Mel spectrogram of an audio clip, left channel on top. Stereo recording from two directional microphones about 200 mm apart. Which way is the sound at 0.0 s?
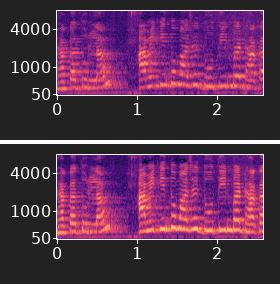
40° right (ahead or behind).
